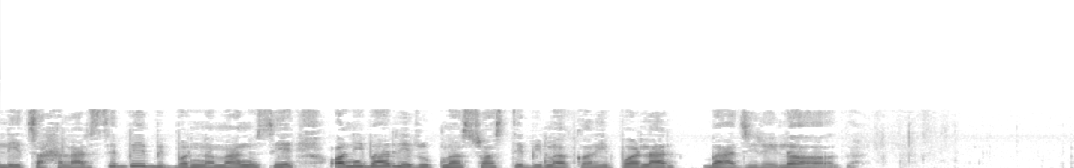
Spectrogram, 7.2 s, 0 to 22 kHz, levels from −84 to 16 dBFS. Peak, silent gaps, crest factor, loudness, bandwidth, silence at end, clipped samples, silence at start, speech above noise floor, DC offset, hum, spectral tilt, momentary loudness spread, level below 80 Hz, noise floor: -10 dBFS; none; 22 dB; -32 LUFS; 8 kHz; 1.45 s; under 0.1%; 0 s; 41 dB; under 0.1%; none; -3.5 dB/octave; 6 LU; -84 dBFS; -73 dBFS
